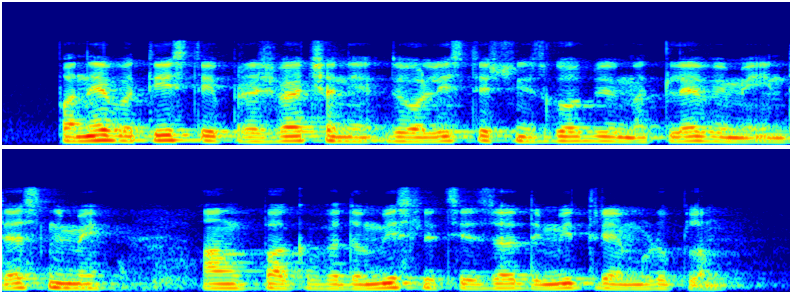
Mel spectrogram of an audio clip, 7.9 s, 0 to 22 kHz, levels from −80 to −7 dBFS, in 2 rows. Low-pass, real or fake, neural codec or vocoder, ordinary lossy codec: 7.2 kHz; real; none; none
